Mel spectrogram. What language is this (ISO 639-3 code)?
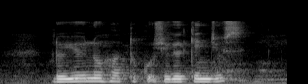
eng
